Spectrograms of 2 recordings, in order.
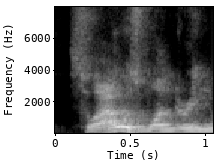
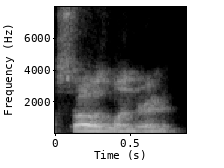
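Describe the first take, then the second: First: It is said with exaggerated, theatrical energy. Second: It is said with low, flat energy. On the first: Practising this way leaves enough energy after toning it down. The speaker calls it right. "why am I being overly like theatrical?" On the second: Practising this way leaves too little energy on the real call. The speaker calls it wrong. "if you practice like this"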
